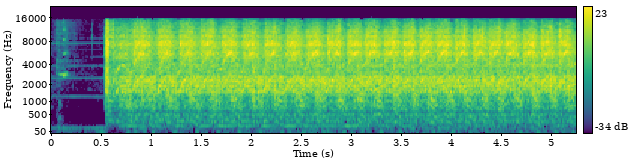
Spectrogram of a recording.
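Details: 2010 Vauxhall Insignia diesel cranking but not starting: starter churns at a steady quick beat without firing; barely any diesel reaching the high-pressure rail, low fuel pressure, turned out to be a lazy fuel pump.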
